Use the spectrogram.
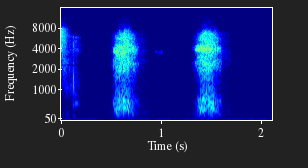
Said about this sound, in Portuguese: Peraí que eu estou contendo as lágrimas. Tá fungando aí, lágrimas de nariz.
